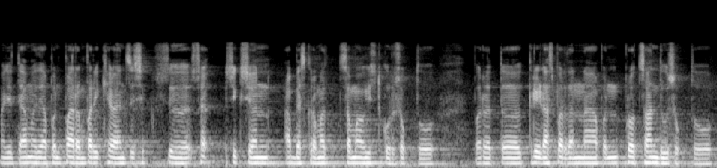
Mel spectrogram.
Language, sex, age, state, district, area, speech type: Marathi, male, 18-30, Maharashtra, Osmanabad, rural, spontaneous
